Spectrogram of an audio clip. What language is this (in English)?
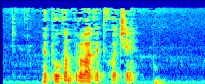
Catalan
